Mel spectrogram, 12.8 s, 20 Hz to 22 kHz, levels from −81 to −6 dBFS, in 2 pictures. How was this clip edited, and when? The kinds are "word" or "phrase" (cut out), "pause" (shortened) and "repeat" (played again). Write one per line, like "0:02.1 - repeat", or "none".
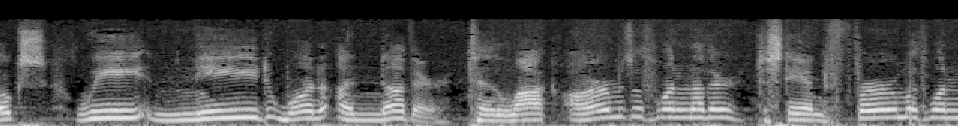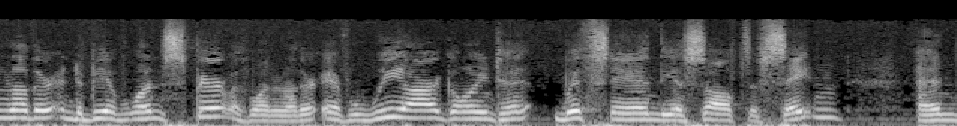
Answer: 0:03.1 - pause
0:10.0 - pause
